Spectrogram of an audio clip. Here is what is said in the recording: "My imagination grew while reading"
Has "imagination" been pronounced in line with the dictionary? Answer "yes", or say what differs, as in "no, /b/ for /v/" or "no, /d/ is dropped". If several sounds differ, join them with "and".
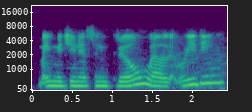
no, /s/ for /ʃ/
